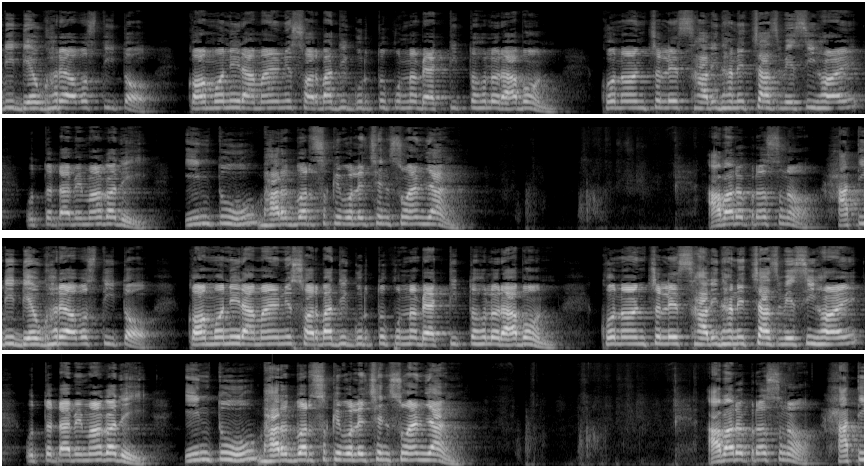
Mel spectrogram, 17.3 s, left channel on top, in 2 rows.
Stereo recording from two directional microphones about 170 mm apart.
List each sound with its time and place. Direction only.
0.0 s speech: 30° right (ahead or behind)
15.3 s speech: 30° right (ahead or behind)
